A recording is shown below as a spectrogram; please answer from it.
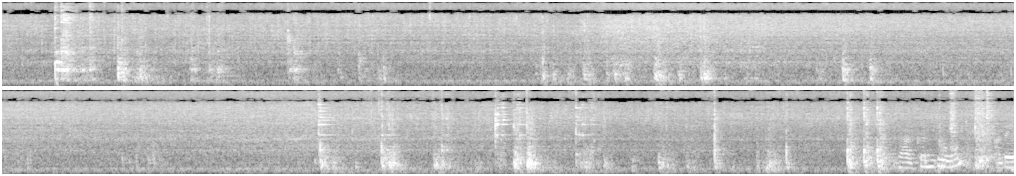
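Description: Onion and tomatoes frying in a pan while being stirred, a steady loud sizzle and hiss broken by repeated scraping and clattering strokes of a spoon, close up with no voices.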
